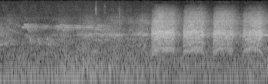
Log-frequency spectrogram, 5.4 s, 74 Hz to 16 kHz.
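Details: Two eclectus parrot chicks in a tree nest hollow about 25 metres up in Australian rainforest, being checked by a researcher, give four harsh, rasping screeches in quick succession, roughly one every 0.7 seconds, after a few thin, quieter calls.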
